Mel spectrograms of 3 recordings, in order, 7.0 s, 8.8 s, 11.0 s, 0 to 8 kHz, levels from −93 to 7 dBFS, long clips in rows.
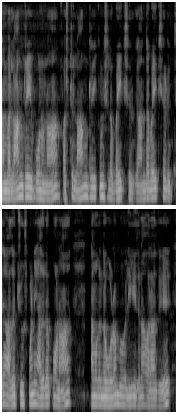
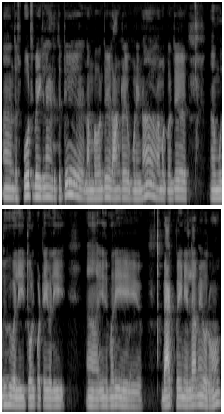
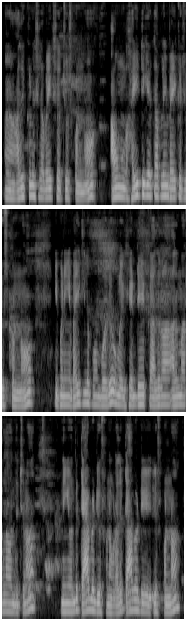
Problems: background sounds at intervals, low volume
